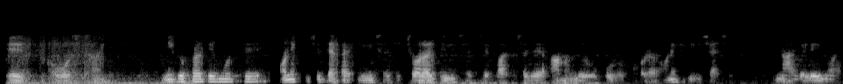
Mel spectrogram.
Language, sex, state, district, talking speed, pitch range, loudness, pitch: Bengali, male, West Bengal, Kolkata, 180 wpm, 90-130 Hz, -25 LUFS, 95 Hz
